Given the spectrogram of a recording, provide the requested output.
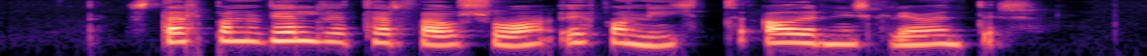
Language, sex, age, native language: Icelandic, female, 20-29, Icelandic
